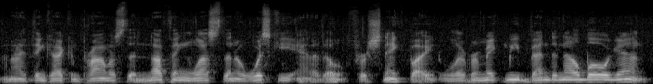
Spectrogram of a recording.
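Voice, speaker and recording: A man voicing an excitable druggist fighting despair, earnest and exclamatory, in an audiobook story. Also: deep voice, moderate pace, vocal fry, a little hiss or hum, low-quality recording. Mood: fervent gratitude.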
